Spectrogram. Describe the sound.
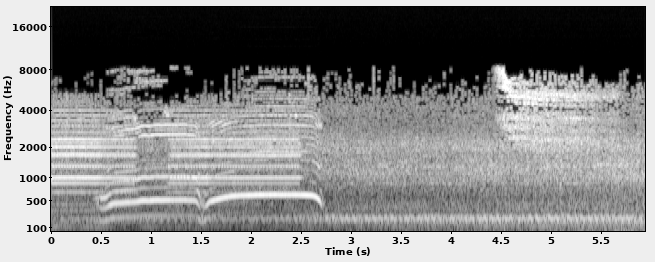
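A Nissan pickup truck engine drones loud and steady. For the first few seconds a sustained wavering tonal whine with a brief dip rides over it, then only the engine hum remains.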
